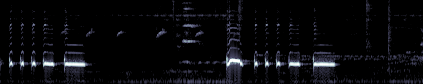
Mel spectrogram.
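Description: Bangkok-type zebra dove (perkutut) cooing its song twice. The first phrase ends at the start in a run of quick short coos and a longer held note. About three seconds later a full phrase opens with a loud rising coo, then four quick coos and a held final note.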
